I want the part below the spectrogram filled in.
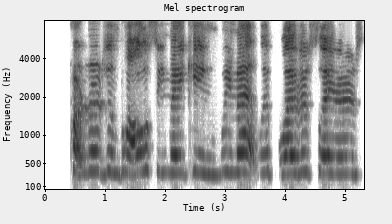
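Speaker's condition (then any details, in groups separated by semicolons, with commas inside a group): Cerebral palsy; from birth, 42 surgeries; needs caregiver assistance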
